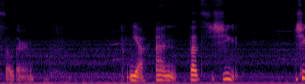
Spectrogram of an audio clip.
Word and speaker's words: Southern: I always thought it was Southerntherland, but it's Southern.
